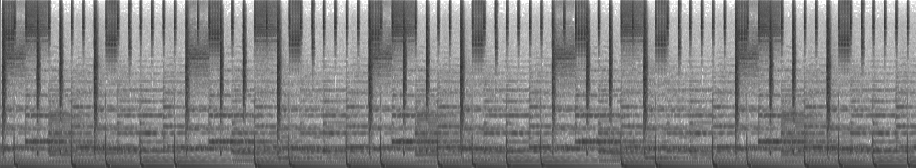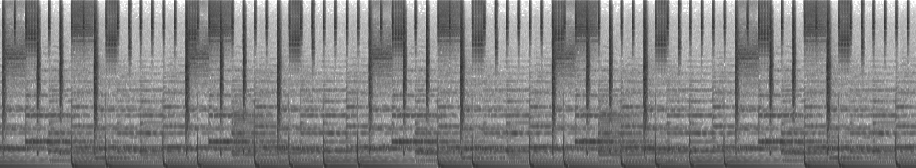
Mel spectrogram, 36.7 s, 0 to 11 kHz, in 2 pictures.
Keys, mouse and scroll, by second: 1.6 click, 3.5 alt+shift+click, 5.6 click, 8.3 alt+shift+click, 10.0 click, 27.5 click.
